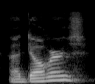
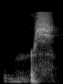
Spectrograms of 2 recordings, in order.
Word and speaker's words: Demers: And I'd like to call on Domers. Am I pronouncing it correctly? It's Demers.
